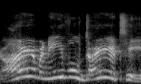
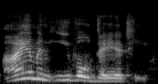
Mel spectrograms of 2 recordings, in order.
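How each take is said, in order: First: High, mock-villain Manchester accent. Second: Said in the usual way. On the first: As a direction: ham it up as an evil god from Manchester. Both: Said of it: "he's got a Manchester accent".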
